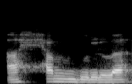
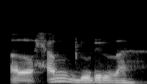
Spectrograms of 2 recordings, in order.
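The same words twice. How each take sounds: First: The L before the H is blurred. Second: The L before the H is pronounced clearly. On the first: The speaker calls it wrong. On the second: The speaker calls it right. "dibaca jelas"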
